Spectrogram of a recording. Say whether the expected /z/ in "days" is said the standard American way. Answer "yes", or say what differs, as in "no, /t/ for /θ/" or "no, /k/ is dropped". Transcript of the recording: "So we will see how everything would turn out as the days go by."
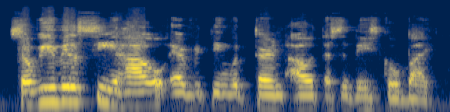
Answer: no, /s/ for /z/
